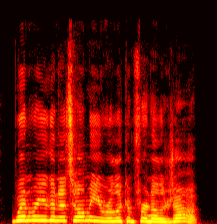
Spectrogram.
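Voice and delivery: put-on angry, snide, nasty, snarky tone, pitched high. Retelling the office manager's question at work: imitating a nasty angry question. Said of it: "She goes".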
